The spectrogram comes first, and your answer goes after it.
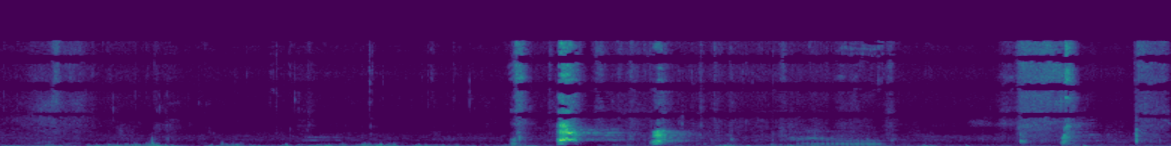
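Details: Orphaned toy poodle puppy enjoying its lunch gives two short, sharp barks close together midway, after low rumbling and chewing-like noises; faint clicks follow toward the end.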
